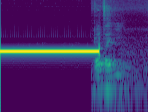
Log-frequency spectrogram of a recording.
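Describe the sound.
A loud, steady censor bleep placed over a spoken name, a single pure tone held for over a second, cuts off abruptly as a man's voice continues talking right after it.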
